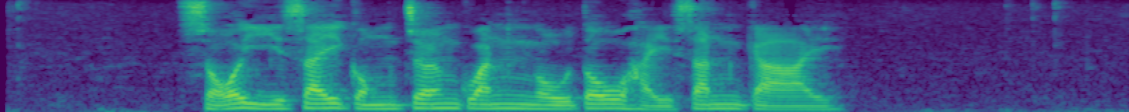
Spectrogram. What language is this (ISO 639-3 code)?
yue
